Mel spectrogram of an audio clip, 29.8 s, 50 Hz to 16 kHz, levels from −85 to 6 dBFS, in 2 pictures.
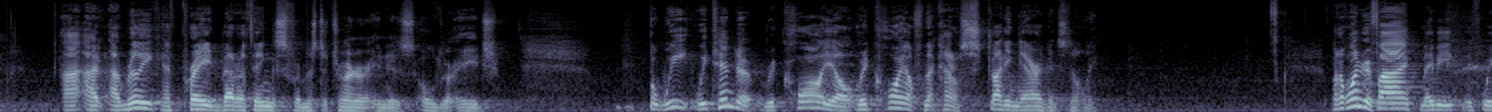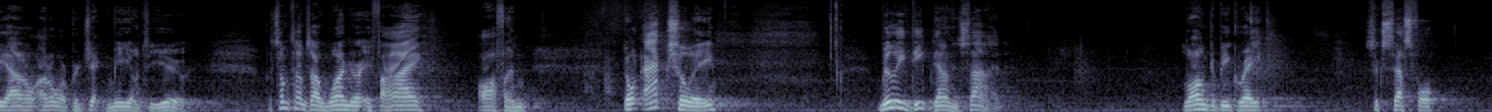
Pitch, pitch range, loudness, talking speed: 125 Hz, 115-140 Hz, -26 LUFS, 130 wpm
